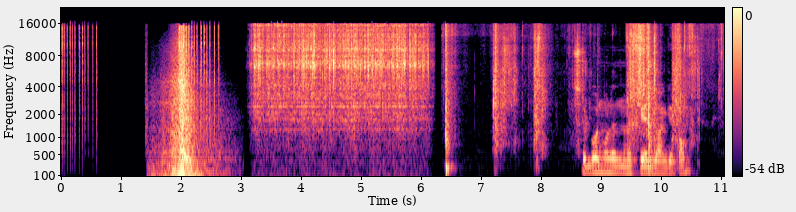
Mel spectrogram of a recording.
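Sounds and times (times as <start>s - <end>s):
mechanical ratcheting clicks: 3.2s - 6.2s.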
